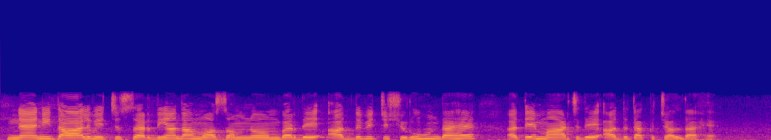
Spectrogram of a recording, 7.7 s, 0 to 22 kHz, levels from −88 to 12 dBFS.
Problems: none marked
